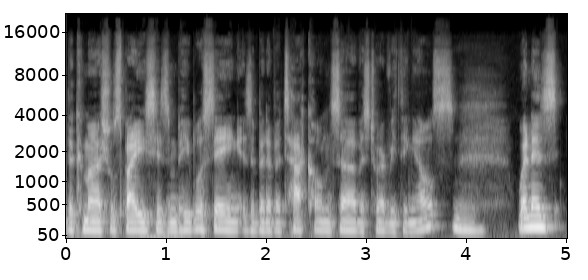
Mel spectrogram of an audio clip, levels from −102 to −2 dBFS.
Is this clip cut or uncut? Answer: uncut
